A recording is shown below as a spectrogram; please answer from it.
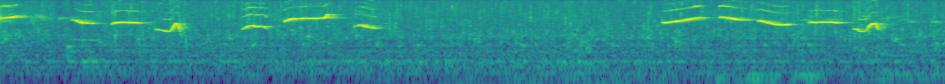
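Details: Oriental magpie-robin singing loud, shrill phrases of whistled notes sliding between mid and high pitch, some scratchy squawks, in two bursts with a quiet gap, over a steady background of trickling rain water.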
